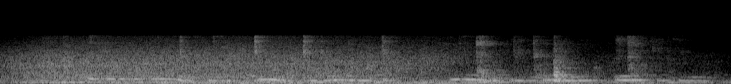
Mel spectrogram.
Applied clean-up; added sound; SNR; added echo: none; Sliding door; -1 dB; reverberation time 0.6 s.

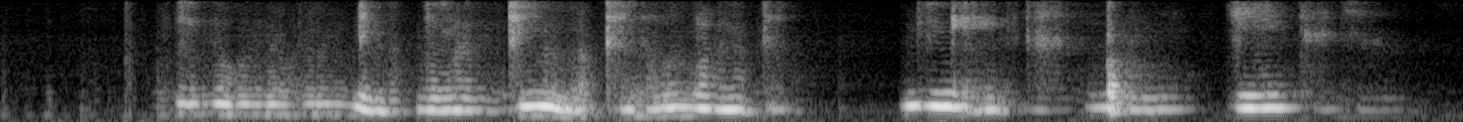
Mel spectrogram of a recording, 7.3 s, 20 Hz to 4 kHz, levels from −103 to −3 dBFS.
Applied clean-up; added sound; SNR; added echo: neural mask model DeepFilterNet 3.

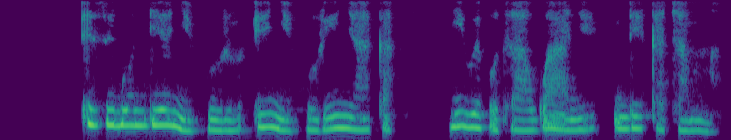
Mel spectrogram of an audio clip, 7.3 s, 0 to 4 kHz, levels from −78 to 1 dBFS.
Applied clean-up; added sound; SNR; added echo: none; none; none; none.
